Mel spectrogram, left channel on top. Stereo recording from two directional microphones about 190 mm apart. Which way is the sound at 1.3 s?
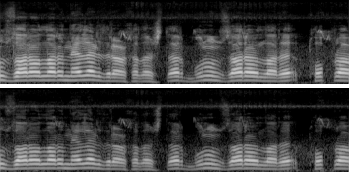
15° left (ahead or behind).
